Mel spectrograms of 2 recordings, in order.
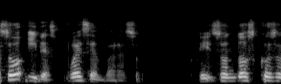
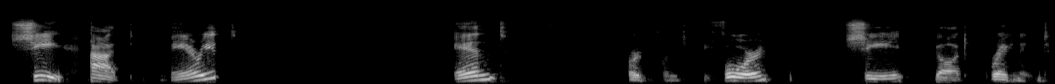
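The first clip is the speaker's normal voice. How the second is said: slow emphatic model; much slower than usual. Shown as a demonstration. Teacher as annoyed woman clarifying she married first, slowly. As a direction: spell out the order of events slowly.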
